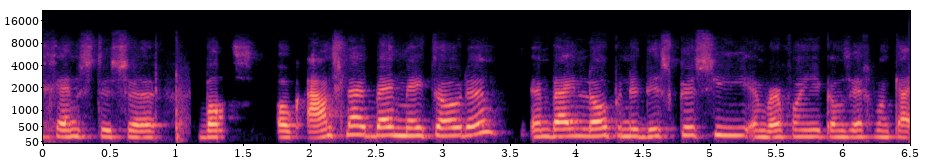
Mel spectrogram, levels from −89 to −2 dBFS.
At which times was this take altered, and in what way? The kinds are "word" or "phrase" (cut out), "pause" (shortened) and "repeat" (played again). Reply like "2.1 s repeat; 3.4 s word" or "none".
1.1 s pause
